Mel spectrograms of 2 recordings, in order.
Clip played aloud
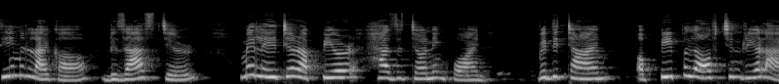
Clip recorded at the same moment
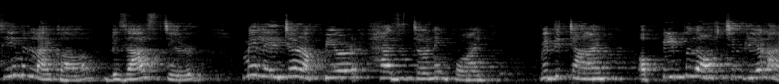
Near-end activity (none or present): none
